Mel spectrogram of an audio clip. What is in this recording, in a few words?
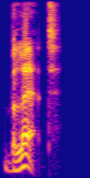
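"blet", British English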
